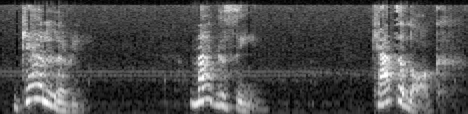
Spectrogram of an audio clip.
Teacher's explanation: G sound is articulated with the back of the tongue making firm contact with the soft palate. vocal cord vibrates. G. For example, gallery, magazine, catalog.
